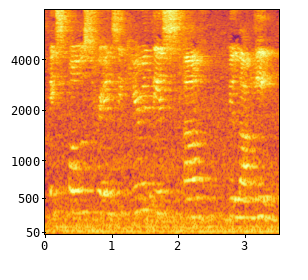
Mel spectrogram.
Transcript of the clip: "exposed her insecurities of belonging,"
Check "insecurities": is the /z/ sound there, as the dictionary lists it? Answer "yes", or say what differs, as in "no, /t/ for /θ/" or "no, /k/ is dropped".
no, /s/ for /z/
